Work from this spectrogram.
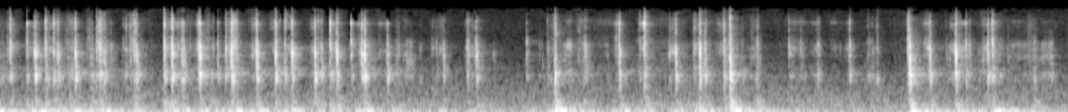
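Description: Fingertips type rapidly on a backlit mechanical keyboard with dark plastic keycaps and a silver frame. The result is a dense, uneven stream of short, bright clicks and clacks that stop almost instantly, with soft low thuds beneath and a few louder strokes standing out.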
